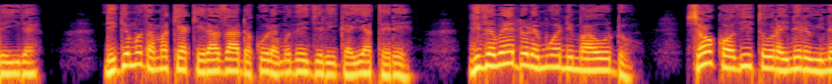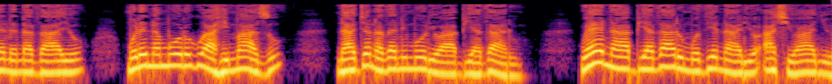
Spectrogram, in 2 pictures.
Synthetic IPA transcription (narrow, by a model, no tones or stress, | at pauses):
eiɾɛ | niːɡemoðamakiakeɾazaːdɔkoːɾeamoðeːd͡ʑeɾiɡaiateɾe | ɣiðewɛdoɾemwɔnimaodo | ɕɔkɔðitoːɾaineɾewinɛnɛnaðaːjo | moɾenamoːɾoɣuaɦimazu | nad͡ʑɔnaðanimoɾiɔwaːbiaðaɾu | wɛnaːbiaðaɾumoðienaːɾiɔʔaɕiɔaɲuɛ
